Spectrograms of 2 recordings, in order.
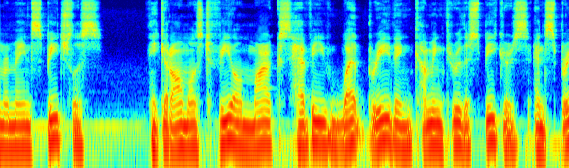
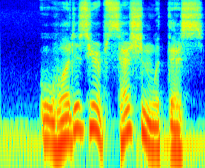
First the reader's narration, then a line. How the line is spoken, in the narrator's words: asked softly, trying his best to compose himself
